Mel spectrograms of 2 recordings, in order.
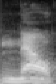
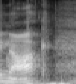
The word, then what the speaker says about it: Nauck: is a German name it's actually pronounced now in Germany from what I understand but in the States we say knock or at least in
